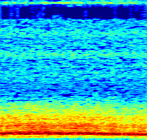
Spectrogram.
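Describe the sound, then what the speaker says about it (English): Partisan rugby league crowd barracking at a Hull versus St Helens match, a dense, steady roar of many voices heard from within the stadium. "Plenty of barracking, as you can hear from this partisan crowd"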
